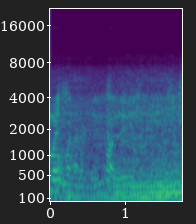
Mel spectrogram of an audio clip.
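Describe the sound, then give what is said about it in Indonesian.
A car passes by in the rain, its steady low engine drone and tyre rumble filling the moment at a fairly loud level, with a brief swell partway through. “nih anak jenderal lewat lagi”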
